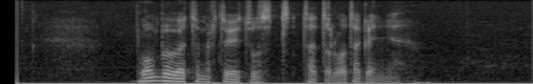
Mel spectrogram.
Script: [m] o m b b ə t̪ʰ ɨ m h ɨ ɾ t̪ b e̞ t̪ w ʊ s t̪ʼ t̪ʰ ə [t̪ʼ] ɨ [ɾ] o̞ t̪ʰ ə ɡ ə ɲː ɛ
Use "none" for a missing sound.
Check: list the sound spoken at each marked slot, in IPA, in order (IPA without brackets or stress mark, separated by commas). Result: b, t̪ʼ, l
